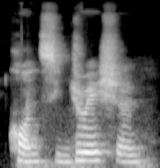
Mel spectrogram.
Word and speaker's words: consideration: So what is ending with ION? We stress the syllable before the last. That's the penultimate syllable. So here that will be RA, which makes the last option our answer.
